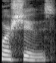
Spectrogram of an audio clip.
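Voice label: "horseshoes", British English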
